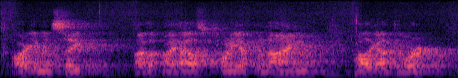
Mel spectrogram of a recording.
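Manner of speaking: ordinary talk, nothing marked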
